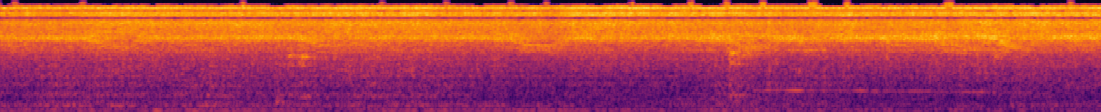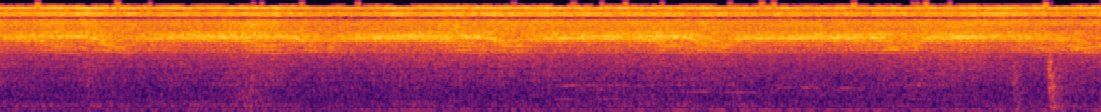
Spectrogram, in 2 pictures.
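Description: Burgers and sausages sizzling on a smoky outdoor grill, a steady dense hiss with faint crackles and pops throughout, close and continuous.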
